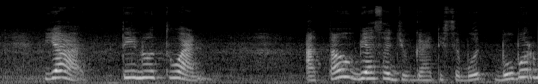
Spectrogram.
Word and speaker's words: tinutuan: tinut Tuan bubur khas manadoa tinutuan Bagaimana cara pengucapannya ya tinutuan atau biasa juga disebut bubur Manado oh Isinya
